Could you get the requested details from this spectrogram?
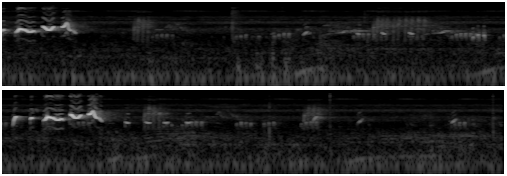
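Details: Trapped mountain red-whiskered bulbul in a trapping fight against a caged decoy: two loud, bright, chirpy warbled phrases about five seconds apart, with faint scattered chirps between them.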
